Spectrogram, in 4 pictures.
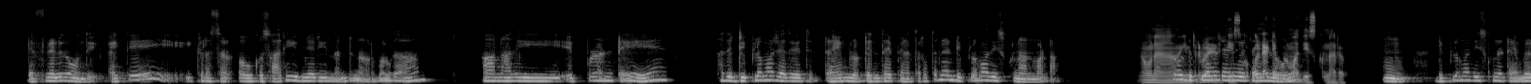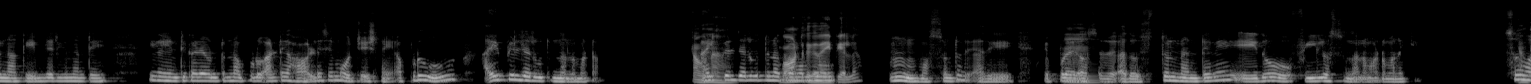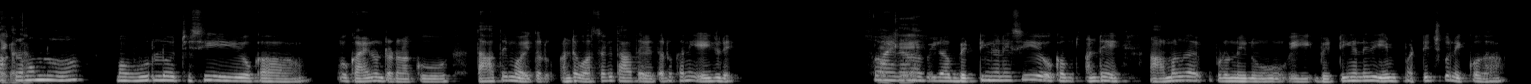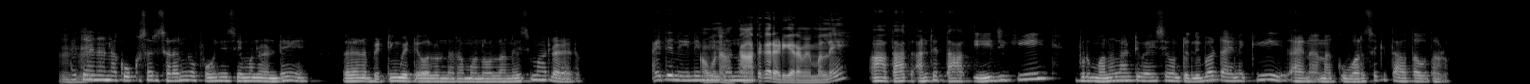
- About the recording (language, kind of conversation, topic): Telugu, podcast, పాత స్నేహాలను నిలుపుకోవడానికి మీరు ఏమి చేస్తారు?
- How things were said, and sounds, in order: in English: "డెఫినిట్‌గా"; in English: "నార్మల్‌గా"; in English: "డిప్లొమా"; in English: "టైమ్‌లో టెన్త్"; in English: "డిప్లొమా"; in English: "ఇంటర్మీడియట్"; in English: "సో డిప్లొమా"; in English: "డిప్లొమా"; in English: "టైమ్‌లో"; in English: "డిప్లొమా"; in English: "టైమ్‌లో"; in English: "హాలిడేస్"; in English: "ఐపీఎల్"; in English: "ఐపీఎల్"; in English: "ఐపీఎల్"; in English: "ఫీల్"; in English: "సో"; in English: "సో"; in English: "బెట్టింగ్"; in English: "నార్మల్‌గా"; in English: "బెట్టింగ్"; in English: "సడెన్‌గా"; in English: "బెట్టింగ్"; in English: "ఏజ్‌కి"; in English: "బట్"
